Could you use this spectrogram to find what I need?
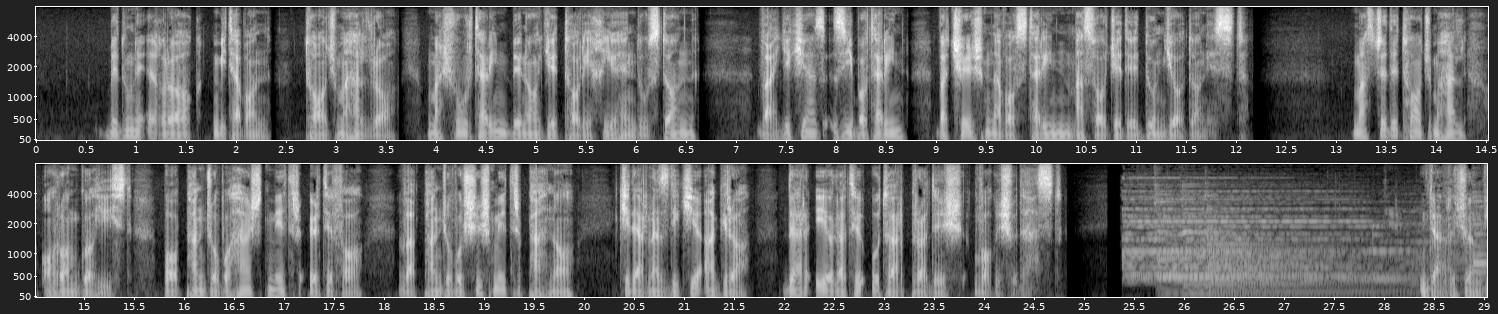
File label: farsi m narration; voice demos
